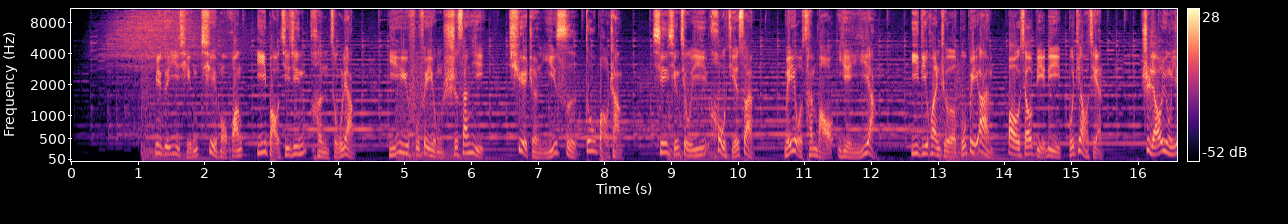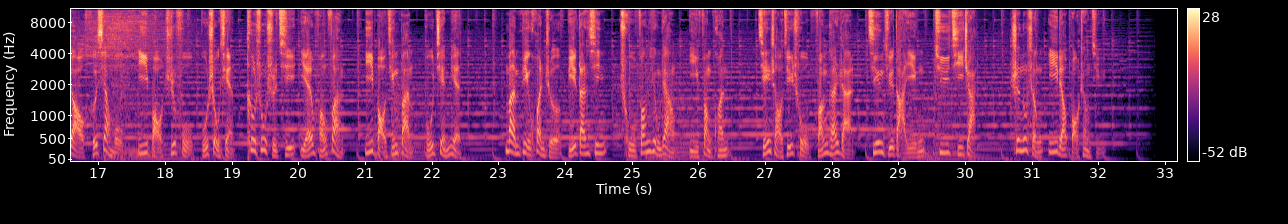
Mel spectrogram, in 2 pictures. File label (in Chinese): 疫情宣传新闻播报防疫宣传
